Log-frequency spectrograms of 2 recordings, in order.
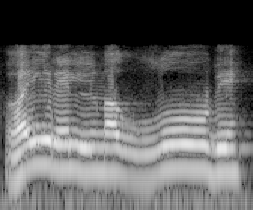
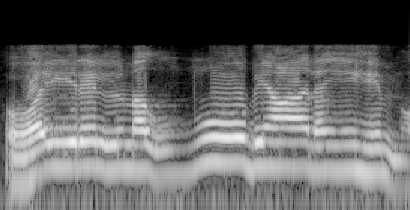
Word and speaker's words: غیر المغضوب: غیر المغضوب، اب میں پڑھوں گا غیر المغضوب، یہ ہر کوئی آدمی جو بھی سنے گا کہ یہ غلط تلفظ کر رہا ہے، غیر المغضوب یہ بھی غلط ہے.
